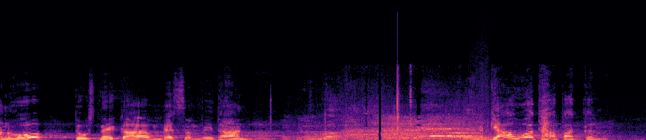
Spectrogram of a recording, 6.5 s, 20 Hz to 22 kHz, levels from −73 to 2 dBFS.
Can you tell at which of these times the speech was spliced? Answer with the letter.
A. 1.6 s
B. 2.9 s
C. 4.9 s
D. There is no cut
C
